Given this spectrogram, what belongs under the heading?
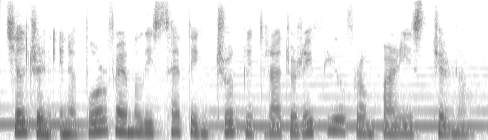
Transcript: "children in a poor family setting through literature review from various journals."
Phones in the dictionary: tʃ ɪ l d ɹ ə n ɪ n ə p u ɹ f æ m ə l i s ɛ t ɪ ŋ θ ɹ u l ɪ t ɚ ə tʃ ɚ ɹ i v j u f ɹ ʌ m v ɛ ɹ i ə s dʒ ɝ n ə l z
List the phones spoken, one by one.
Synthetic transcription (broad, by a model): tʃ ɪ l d ɹ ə n ɪ n ə p u ɹ f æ m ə l i s ɛ t ɪ ŋ t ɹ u l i t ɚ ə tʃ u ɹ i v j u f ɹ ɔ m p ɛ ɹ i s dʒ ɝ n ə l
